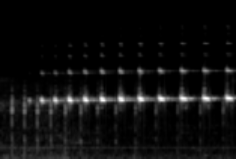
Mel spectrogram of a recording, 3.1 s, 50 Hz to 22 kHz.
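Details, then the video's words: Male buff-crested bustard in the McNeil Avian Center bird house, Philadelphia Zoo, on 20 June 2014, gives a loud, piercing territorial call: a fast series of whistled notes, three or four a second, building in strength, over a low hum. "Buff Crested Bustard Call"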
